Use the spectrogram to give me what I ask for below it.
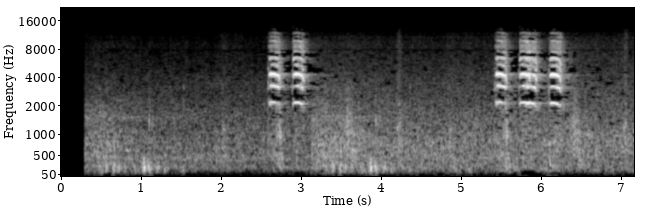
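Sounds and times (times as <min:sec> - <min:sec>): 
Jandaya parakeet squawking: 0:02.6 - 0:03.2, 0:05.4 - 0:06.4.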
